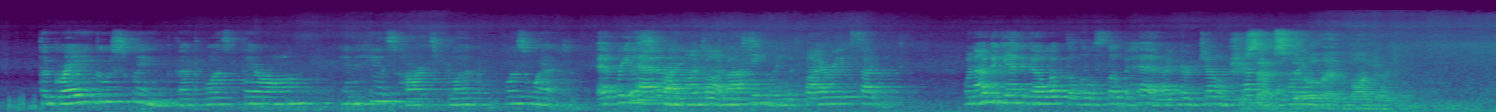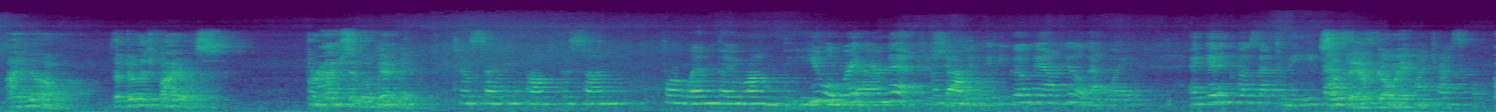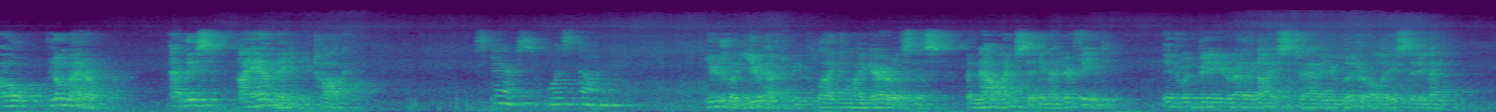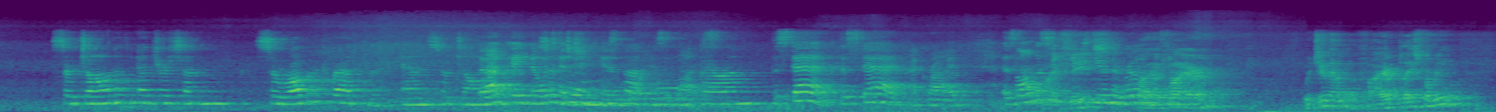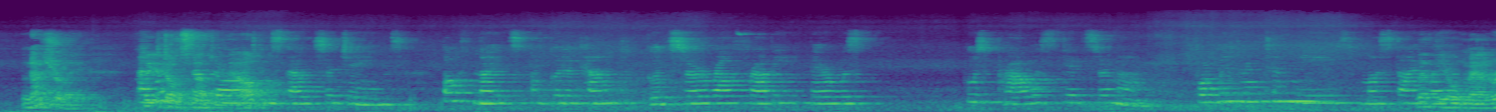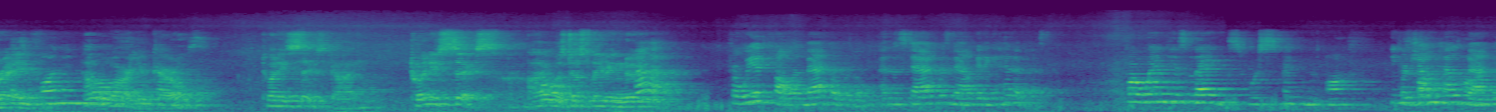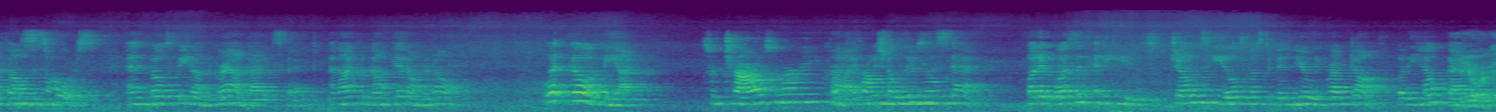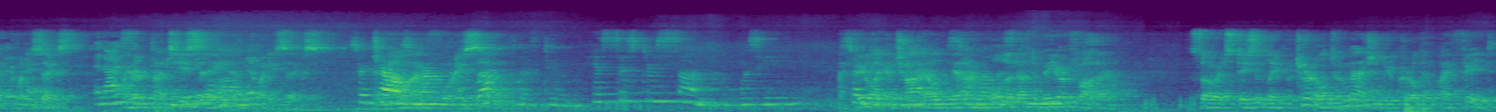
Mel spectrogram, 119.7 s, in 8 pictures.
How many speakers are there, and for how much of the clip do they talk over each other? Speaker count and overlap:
three, about 23%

